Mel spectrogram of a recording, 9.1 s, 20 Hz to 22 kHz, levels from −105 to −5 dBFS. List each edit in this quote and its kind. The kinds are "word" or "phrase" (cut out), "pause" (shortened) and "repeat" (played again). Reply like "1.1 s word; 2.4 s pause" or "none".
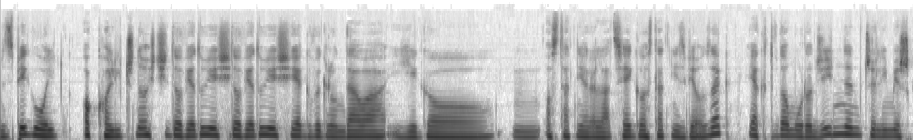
2.3 s repeat; 7.4 s pause; 7.7 s word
